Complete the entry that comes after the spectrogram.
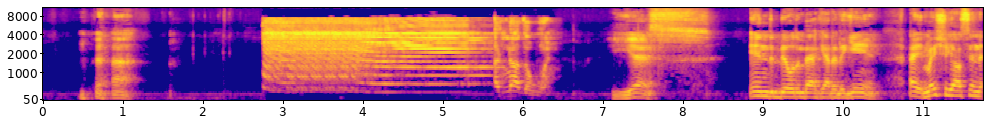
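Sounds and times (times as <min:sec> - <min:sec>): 
speech: 0:00.5 - 0:01.2, 0:07.2 - 0:07.8, 0:08.9 - 0:11.7
alarm sound effect: 0:02.8 - 0:06.4.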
